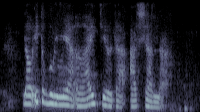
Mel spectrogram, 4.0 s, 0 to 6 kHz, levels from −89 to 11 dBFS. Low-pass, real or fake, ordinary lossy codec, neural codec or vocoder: 5.4 kHz; real; Opus, 16 kbps; none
